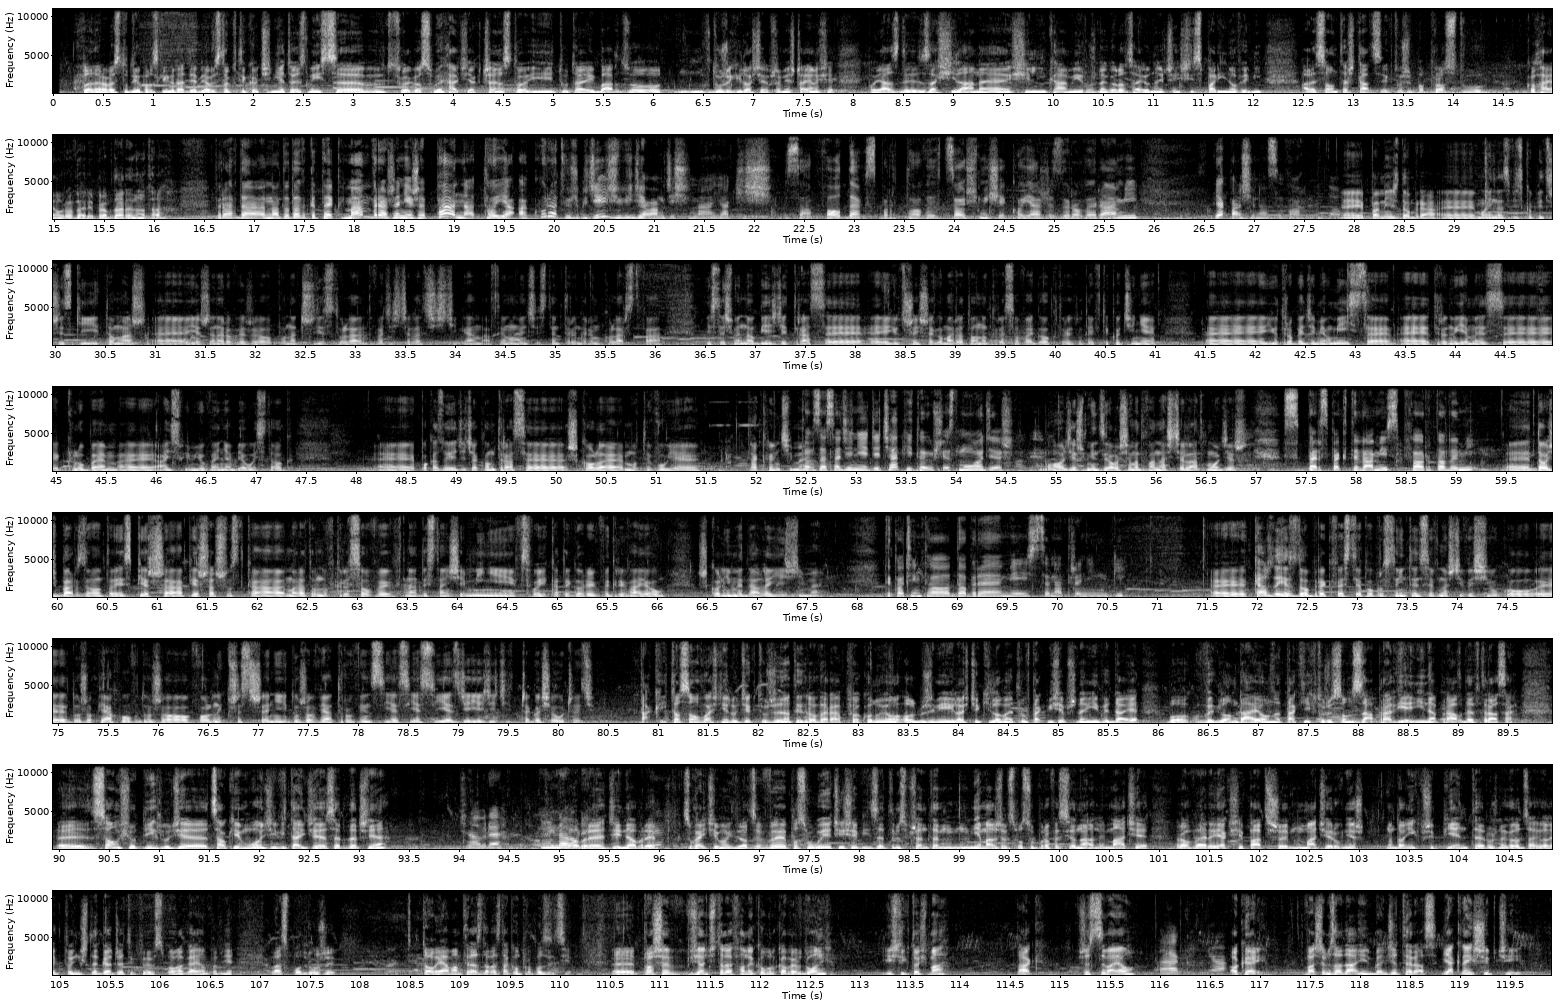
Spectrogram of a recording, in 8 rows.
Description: W sobotę, 3 maja właśnie z tego miasteczka program nadawało Polskie Radio Białystok.
Nasz program z Tykocina nadawaliśmy od 14:00 do 18.00. W naszym plenerowym studiu na Placu Czarnieckiego nasi słuchacze mogli podpatrzeć pracę dziennikarzy, ale także wziąć udział w wielu konkursach, które przygotowaliśmy.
